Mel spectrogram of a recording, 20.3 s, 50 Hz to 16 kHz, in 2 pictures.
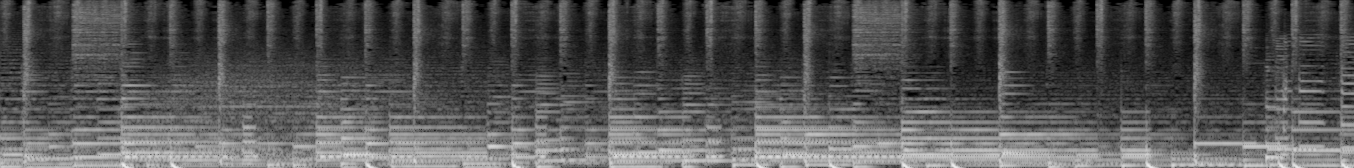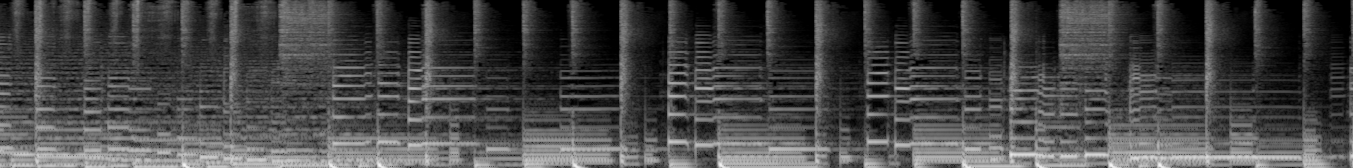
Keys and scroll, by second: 0.2 3, 1.2 -.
